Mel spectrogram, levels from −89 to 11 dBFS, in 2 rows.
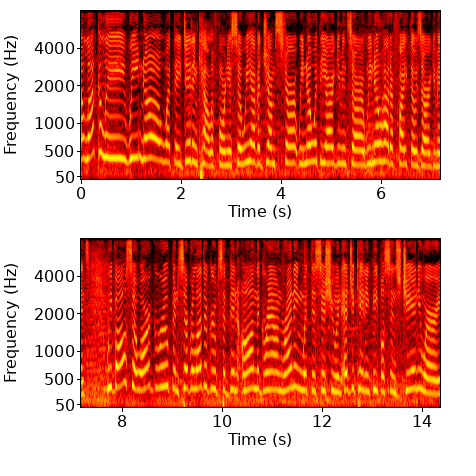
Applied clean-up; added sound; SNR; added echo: none; none; none; none.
